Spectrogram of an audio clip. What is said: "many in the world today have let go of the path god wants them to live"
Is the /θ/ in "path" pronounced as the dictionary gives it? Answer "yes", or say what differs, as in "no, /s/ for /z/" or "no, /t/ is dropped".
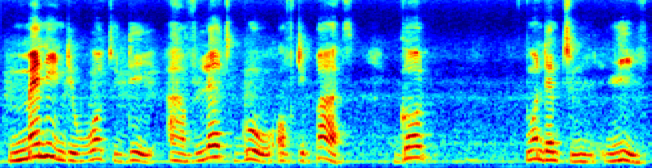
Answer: no, /t/ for /θ/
